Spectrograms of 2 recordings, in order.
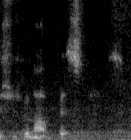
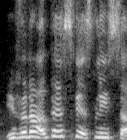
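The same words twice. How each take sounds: First: Whispered, mock grave; hushed aside. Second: High, loud, hammed-up dismay; mock alarm. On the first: Telling the chat about Lisa's biscuits, a mock-grave whisper. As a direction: breathe it like sharing bad news. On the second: To Lisa in chat about the biscuits, hammed-up alarmed cry. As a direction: cry it out like a tiny disaster.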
